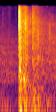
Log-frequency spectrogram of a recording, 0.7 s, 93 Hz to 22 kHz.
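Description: A sharp, loud burst of 6.5mm rifle fire in a video game cracks in after a brief quiet, followed by a ringing, decaying tail.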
